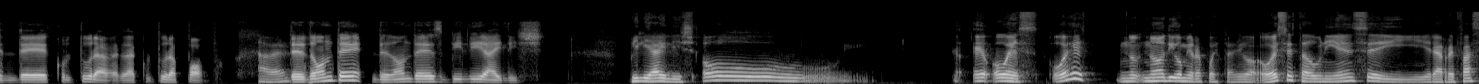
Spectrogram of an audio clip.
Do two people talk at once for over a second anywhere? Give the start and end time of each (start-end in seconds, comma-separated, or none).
none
